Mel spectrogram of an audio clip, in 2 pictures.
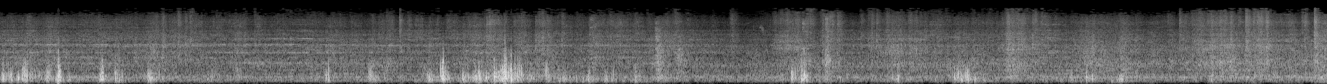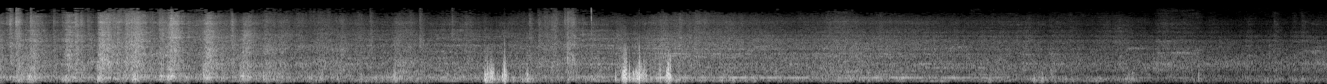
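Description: Freight train's open box wagons rolling past at speed: a steady rumble of wheels on rail with heavy clattering knocks as wheelsets cross the rail joints, a few seconds apart, and a faint ringing from the wheels. The sound fades over the last few seconds as the train draws away.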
